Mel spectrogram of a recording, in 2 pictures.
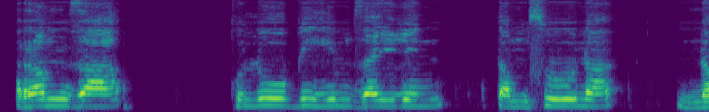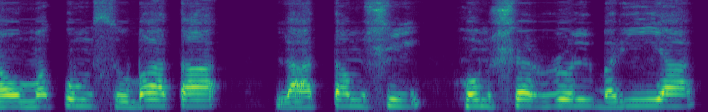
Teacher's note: میم کو جلدی پڑھ رہا ہوں, کہیں پہ بھی میم پہ نہیں رک رہا ہوں, غنہ نہیں کر رہا ہوں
